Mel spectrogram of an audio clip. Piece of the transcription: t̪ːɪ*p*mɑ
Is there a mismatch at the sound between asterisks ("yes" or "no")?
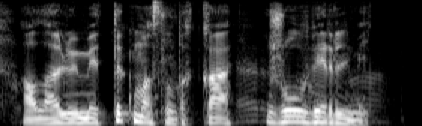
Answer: yes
